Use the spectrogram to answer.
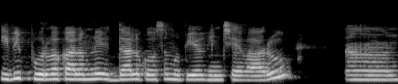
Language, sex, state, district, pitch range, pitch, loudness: Telugu, female, Andhra Pradesh, Anantapur, 215-240 Hz, 225 Hz, -16 LUFS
